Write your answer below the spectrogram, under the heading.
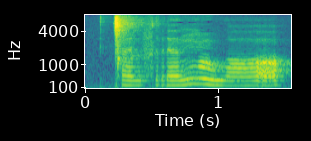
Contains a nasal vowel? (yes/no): yes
